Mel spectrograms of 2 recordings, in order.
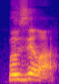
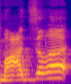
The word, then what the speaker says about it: Mozilla: it i was like i kept saying modzilla and it's like mozilla all right so then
